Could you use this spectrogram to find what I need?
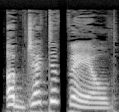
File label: Objective Failed, announcer female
